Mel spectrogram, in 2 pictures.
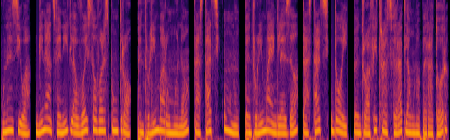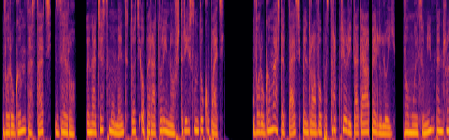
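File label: Romanian, female, IVR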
